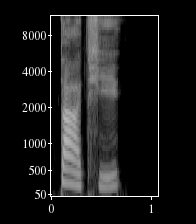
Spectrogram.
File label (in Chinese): "大体", Chinese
